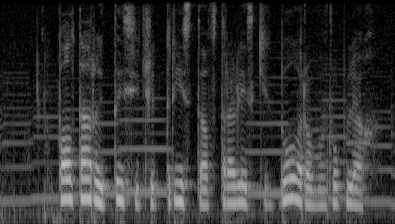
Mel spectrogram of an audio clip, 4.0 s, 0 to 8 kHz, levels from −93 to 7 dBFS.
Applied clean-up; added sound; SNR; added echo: none; Wind instrument, woodwind instrument; 20 dB; none.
